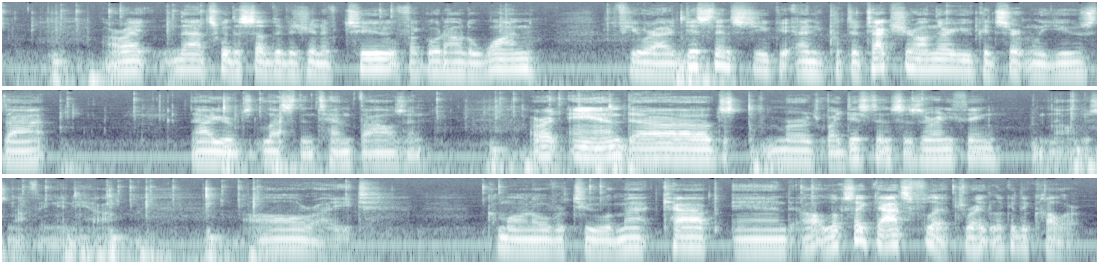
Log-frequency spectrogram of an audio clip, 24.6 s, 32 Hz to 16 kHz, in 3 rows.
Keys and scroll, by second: 5.1 alt+a, 12.6 Tab, 12.8 a, 13.8 m, 16.3 Tab, 17.0 alt+a.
